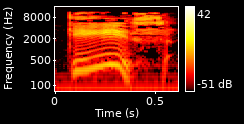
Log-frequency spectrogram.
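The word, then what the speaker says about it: Gies: Is an associate director at the, you say Geis? Is that how you pronounce it? – Geis. – Okay, Geis.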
